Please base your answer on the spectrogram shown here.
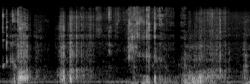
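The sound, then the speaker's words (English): Biting and crunching into a Mesa crisp: a few sharp, crackling bites followed by bursts of loud, crunchy chewing, heard alone with no talk. “you just going to eat a Mesa crisp without me? You got to ASMR it.”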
